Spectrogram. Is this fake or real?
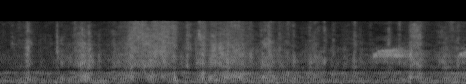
fake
